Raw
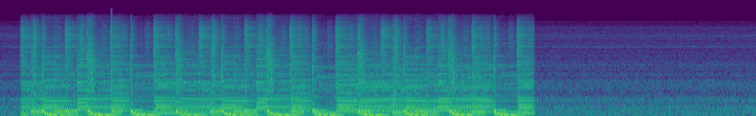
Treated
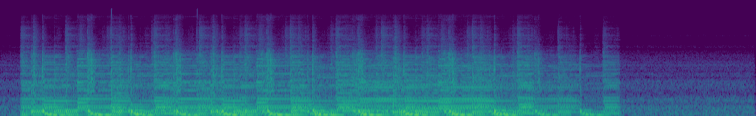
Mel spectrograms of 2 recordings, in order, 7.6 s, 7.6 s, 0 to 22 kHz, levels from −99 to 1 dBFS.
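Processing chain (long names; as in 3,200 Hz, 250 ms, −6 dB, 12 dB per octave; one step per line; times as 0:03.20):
flat-topped bell 6,300 Hz −15.5 dB
on a send: single-tap delay 858 ms −6.5 dB
on the sum: level −8 dB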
